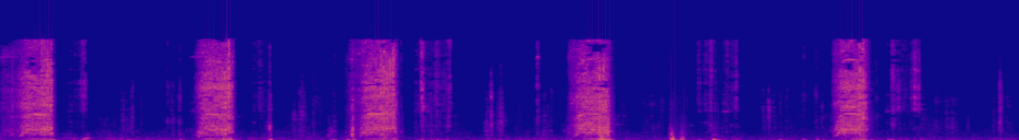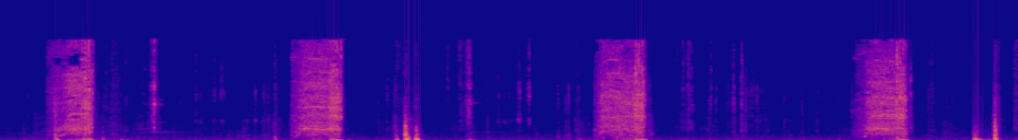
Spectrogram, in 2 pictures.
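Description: Hand screwdriver driving screws into a cordless drill's plastic housing: a short scraping squeak with each twist, about once a second.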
